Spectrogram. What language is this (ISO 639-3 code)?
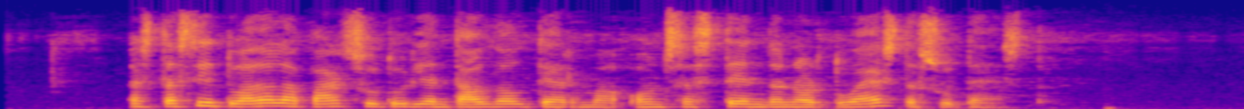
cat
